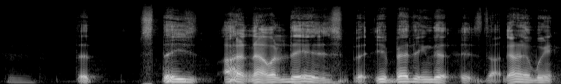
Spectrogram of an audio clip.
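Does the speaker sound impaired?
Yes: cerebral palsy; cerebral palsy affecting the muscles, once cold stays cold; second COVID vaccine dose, Pfizer chosen on doctor's advice over AstraZeneca due to blood clot risk.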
